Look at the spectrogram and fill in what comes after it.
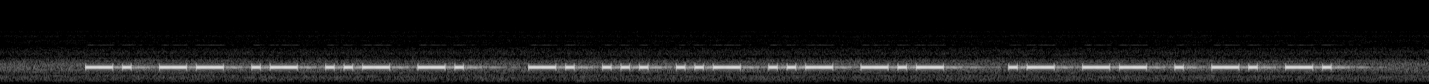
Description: Morse code, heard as a keyed tone, machine-sent, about 13 wpm, 800 Hz, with room echo. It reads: NMAUN NSUUK AMENN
